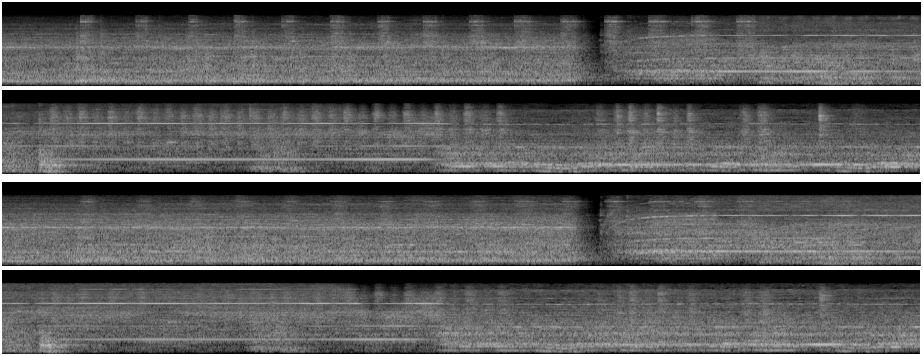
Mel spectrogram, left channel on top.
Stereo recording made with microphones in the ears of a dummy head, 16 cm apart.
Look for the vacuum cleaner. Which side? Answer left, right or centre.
right.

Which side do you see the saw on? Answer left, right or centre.
left.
